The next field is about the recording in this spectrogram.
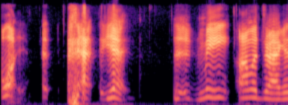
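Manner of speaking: put-on very loud, high-pitched, sloshed drunken ship-captain voice. The captain, half in the bag, hears a dragon is coming: drunk captain voice. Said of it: "It looks like he's kind of half in the bag right now, / He is currently using a dagger to clean out his toenails. He's got his boots off, and he's got his feet kicked up on a table, just on a barrel".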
